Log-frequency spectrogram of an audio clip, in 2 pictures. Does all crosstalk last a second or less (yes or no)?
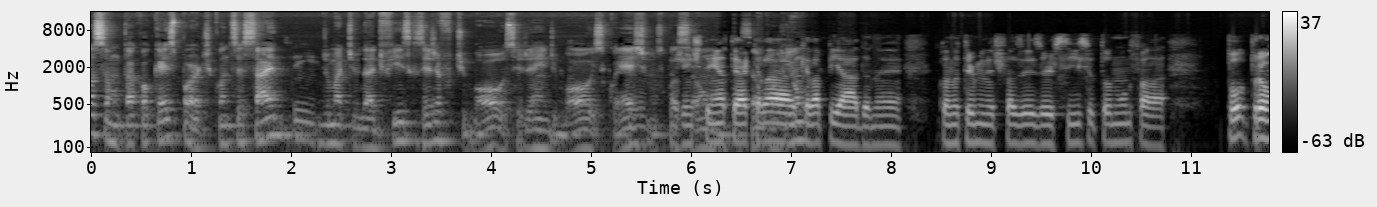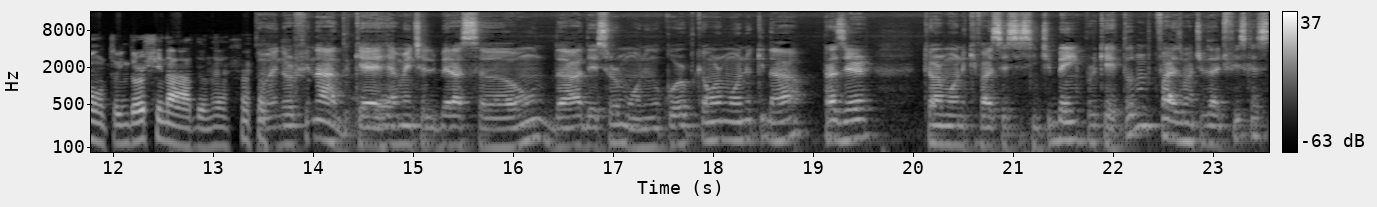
no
